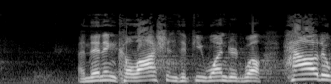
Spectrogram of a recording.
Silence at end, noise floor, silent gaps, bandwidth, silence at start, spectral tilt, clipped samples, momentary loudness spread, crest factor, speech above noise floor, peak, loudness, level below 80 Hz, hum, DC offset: 0 s; -46 dBFS; none; 11.5 kHz; 0.8 s; -6 dB/octave; under 0.1%; 9 LU; 14 dB; 33 dB; 0 dBFS; -13 LUFS; -52 dBFS; none; under 0.1%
